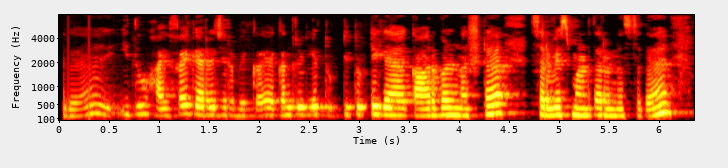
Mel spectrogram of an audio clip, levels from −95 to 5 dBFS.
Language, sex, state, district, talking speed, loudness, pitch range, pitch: Kannada, female, Karnataka, Dharwad, 140 wpm, -18 LUFS, 195-235 Hz, 210 Hz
